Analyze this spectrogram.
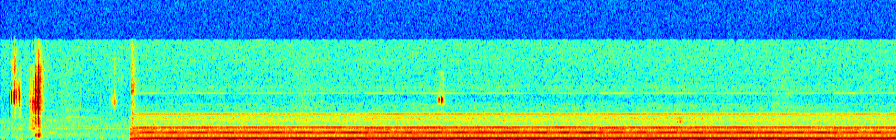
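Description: An engine drones steadily at an even pitch.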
